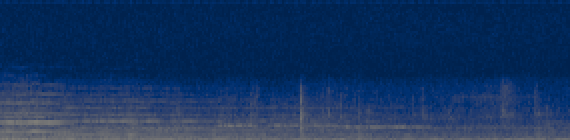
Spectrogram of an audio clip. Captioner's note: whistling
